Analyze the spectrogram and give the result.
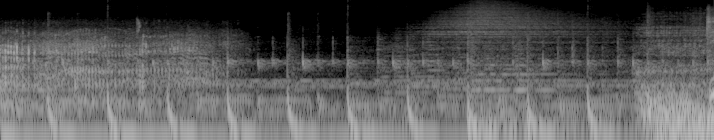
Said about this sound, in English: That chilling roar echoes from the bushes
